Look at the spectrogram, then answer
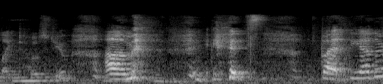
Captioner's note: laughs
